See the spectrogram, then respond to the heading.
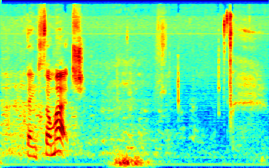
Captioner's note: laughter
